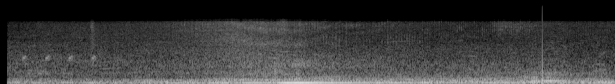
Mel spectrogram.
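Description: Car engines running at idle with a deep, steady rumble that swells to its loudest about three seconds in, as the cars line up for a street-race launch.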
